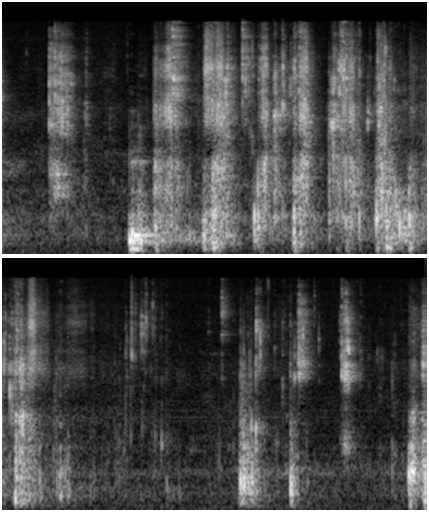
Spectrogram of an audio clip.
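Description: Close-miked chewing of a mouthful of fried flat rice noodles (kwetiau goreng), in irregular bursts, easing off briefly around the middle before the next spoonful.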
